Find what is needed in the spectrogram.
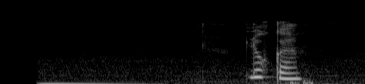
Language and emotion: Russian, neutral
